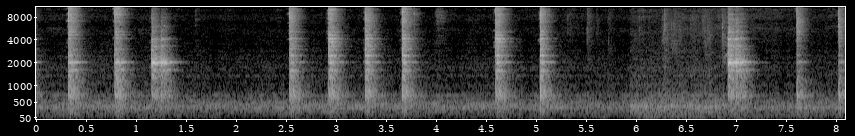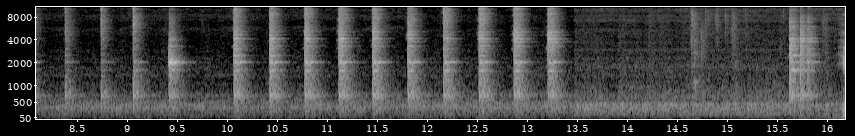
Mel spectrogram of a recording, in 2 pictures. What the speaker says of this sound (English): the metal is actually being compressed between the horn of the anvil and the hammer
